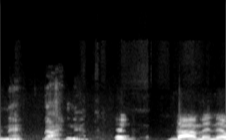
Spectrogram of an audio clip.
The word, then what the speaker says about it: Dahmen: Professor Silvio Darman, né? Darman. Damen, né? O H ele só faz o A ficar comprido, ele não pronuncia o H.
